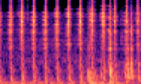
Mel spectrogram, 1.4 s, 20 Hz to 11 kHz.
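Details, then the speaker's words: 2008 Chevrolet Impala HVAC blend door actuators clicking behind the dash near the glove box: sharp, even clicks about nine per second over low engine idle; a second failing actuator found after replacing the first. "oh here's another one over here that's what i was concerned about oh got a second one over here clicking we got two so far guys"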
